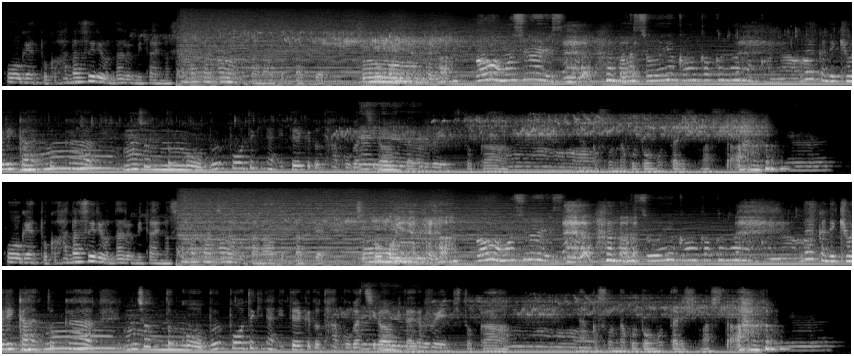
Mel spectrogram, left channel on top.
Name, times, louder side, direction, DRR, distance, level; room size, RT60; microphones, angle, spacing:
voice 1, 0.0-4.6 5.6-6.4 7.3-9.4 9.9-13.6 14.2-16.4, right 3 dB, 40° right, 0.6 m, -24 dB
sound 1, 1.3-6.8 7.2-10.5 10.8-16.2, left 3 dB, 80° left, 1.8 m, -35 dB
sound 2, 1.7-16.1, equal, 10° right, 1.0 m, -28 dB
voice 2, 3.5-4.3 4.7-5.8 6.2-8.1 8.7-10.6 12.0-12.8 13.5-14.5 16.1-16.8, left 1 dB, 60° left, 1.3 m, -22 dB
8.3 x 4.9 x 6.2 m
head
